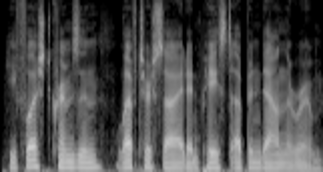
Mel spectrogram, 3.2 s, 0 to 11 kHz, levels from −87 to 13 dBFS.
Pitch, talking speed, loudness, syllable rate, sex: 95 Hz, 240 wpm, -17 LUFS, 5.3 syllables/s, male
